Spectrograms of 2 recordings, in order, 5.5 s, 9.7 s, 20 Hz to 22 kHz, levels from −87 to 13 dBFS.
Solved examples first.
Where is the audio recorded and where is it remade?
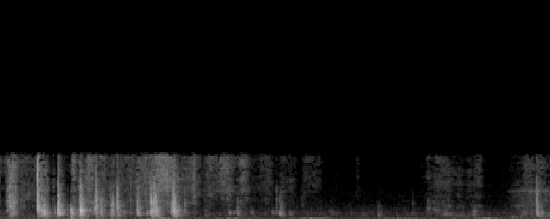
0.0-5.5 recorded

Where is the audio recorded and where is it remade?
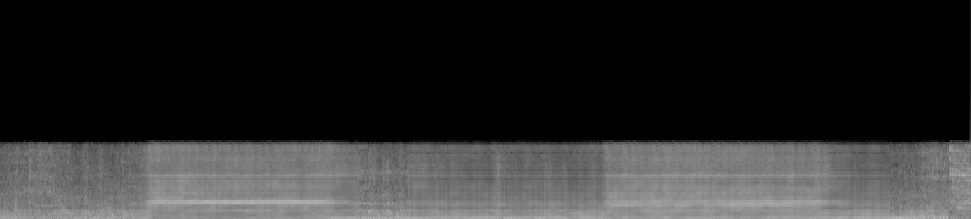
0.0-1.4 recorded; 1.4-3.6 remade; 3.6-4.1 recorded; 4.1-8.9 remade; 8.9-9.7 recorded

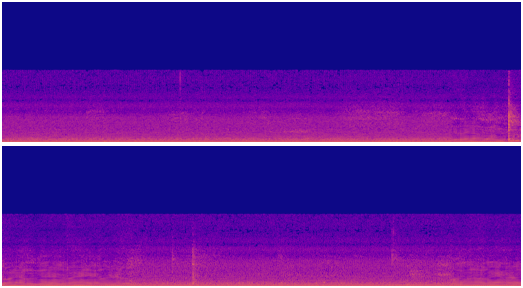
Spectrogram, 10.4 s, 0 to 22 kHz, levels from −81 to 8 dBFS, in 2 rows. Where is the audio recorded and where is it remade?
0.0-4.5 recorded; 4.5-6.5 remade; 6.5-9.7 recorded; 9.7-10.4 remade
